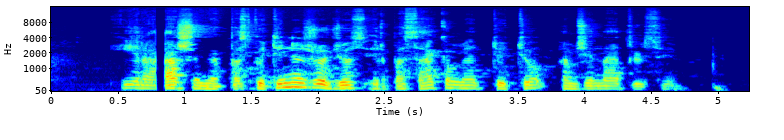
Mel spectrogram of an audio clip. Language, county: Lithuanian, Klaipėda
